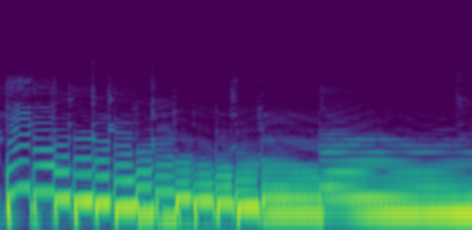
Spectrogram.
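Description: Bass guitar with distortion and chorus on a Neural DSP Quad Cortex plays a quick run of plucked notes, then settles into a held, shimmering low note that rings on by itself.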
